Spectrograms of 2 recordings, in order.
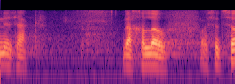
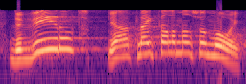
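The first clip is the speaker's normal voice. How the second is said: forceful preaching; 11 semitones higher, 7 dB louder than usual. Real, not acted.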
